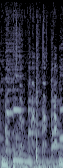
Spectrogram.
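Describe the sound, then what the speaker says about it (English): A chicken in an indie video game clucks repeatedly in short, loud bursts over a steady low game-music drone. "Come here, you stupid chicken."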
